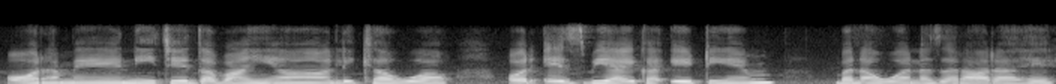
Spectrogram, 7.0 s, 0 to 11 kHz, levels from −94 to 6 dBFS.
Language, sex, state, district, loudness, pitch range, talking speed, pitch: Hindi, female, Madhya Pradesh, Bhopal, -15 LUFS, 215-235 Hz, 135 wpm, 225 Hz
